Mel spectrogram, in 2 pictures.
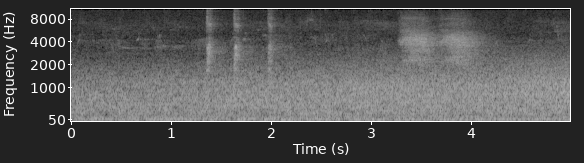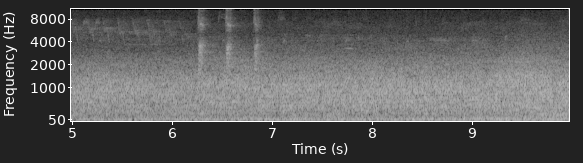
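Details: Fox squirrel foraging on an oak tree in Del Monte Forest, California, giving alarm calls: short sharp clicking barks in two quick clusters of three, with a soft higher bird note between them, against steady background hiss.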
